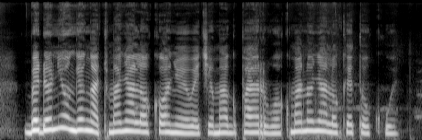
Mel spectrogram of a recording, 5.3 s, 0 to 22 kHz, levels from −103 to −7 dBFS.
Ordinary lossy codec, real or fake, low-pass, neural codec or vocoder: none; real; 19.8 kHz; none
